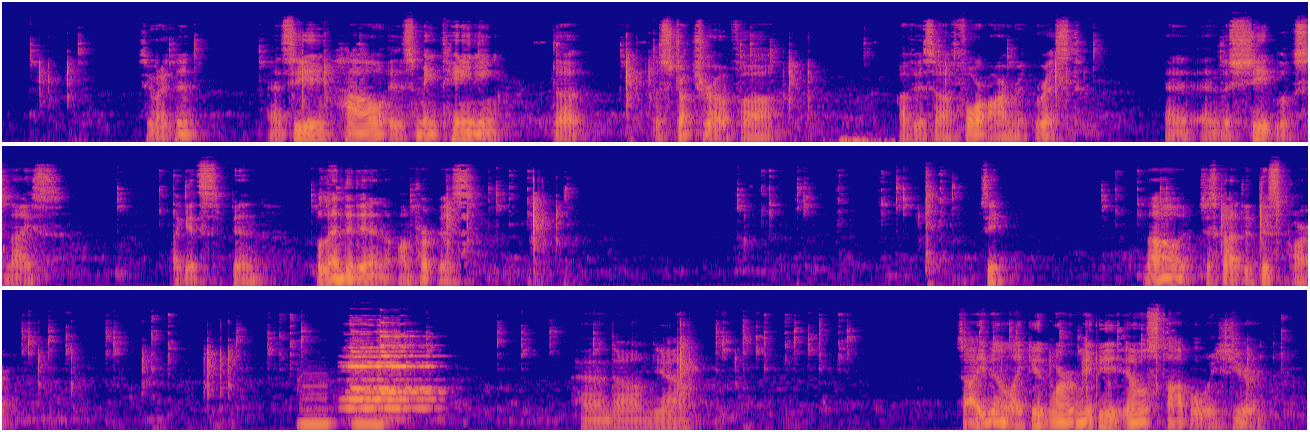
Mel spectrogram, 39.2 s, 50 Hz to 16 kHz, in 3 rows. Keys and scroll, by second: 0.2 3, 2.9 1, 6.1 3, 7.7 1, 10.3 3, 18.2 3, 25.1 1, 28.0 1, 32.7 3, 36.8 1.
